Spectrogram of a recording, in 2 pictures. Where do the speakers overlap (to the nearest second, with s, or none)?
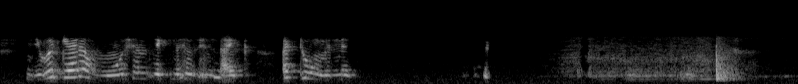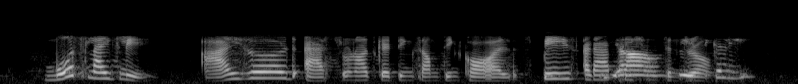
14 s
